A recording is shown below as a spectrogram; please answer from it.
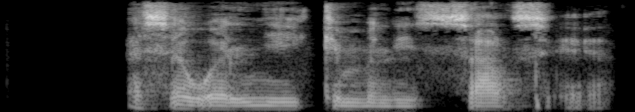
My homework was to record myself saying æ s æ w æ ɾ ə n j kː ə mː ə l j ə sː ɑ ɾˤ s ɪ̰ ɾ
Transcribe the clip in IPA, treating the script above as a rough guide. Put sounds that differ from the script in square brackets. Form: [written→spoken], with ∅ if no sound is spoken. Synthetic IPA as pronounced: æ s æ w æ [ɾ→l] ə n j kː ə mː ə l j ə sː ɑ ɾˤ s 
